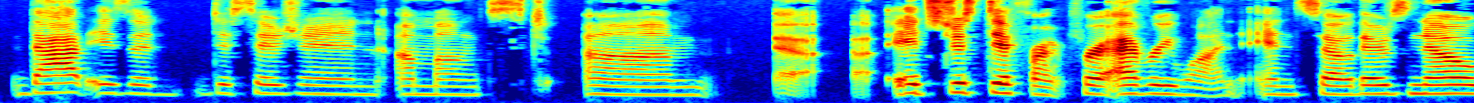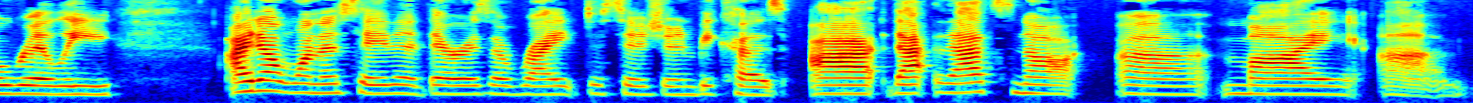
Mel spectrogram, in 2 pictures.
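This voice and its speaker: A woman's voice: medium pitch, bright, forceful tone, smooth. A woman hosting a podcast interview, talking earnestly with many fillers and restarts. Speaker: podcast host. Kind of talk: conversational interview.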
